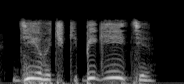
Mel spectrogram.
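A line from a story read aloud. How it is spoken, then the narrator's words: Sudden cry. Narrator (Russian): Госпожа Файк вскрикнула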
